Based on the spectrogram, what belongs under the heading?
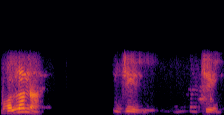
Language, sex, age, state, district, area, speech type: Hindi, male, 18-30, Madhya Pradesh, Harda, urban, conversation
